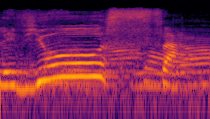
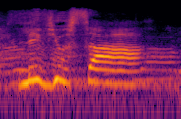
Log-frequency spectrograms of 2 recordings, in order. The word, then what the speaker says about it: Leviosa: Et puis d'ailleurs, tu ne sais même pas le prononcer. C'est Leviosa. Et pas Leviosa.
